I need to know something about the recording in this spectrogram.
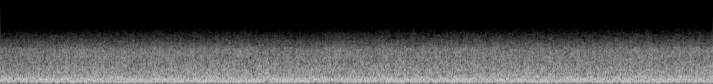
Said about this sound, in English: the sound of the open hearth floor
